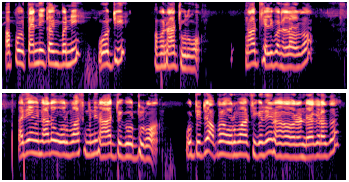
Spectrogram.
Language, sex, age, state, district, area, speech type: Tamil, female, 60+, Tamil Nadu, Namakkal, rural, spontaneous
